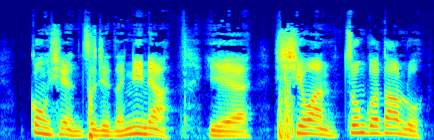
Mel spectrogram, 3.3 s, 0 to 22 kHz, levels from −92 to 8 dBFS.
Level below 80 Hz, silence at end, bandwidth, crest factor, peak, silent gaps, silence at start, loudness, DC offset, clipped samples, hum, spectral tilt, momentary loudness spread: -40 dBFS; 0.1 s; 12.5 kHz; 16 dB; 0 dBFS; none; 0.25 s; -17 LUFS; under 0.1%; under 0.1%; none; -4.5 dB/octave; 6 LU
